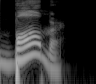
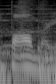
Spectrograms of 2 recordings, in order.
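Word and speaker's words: Baltimore: Yes, I love how you said Ballmer, yes. – It's how they say it. – It is how they say it. – Try to do it as the natives do.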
